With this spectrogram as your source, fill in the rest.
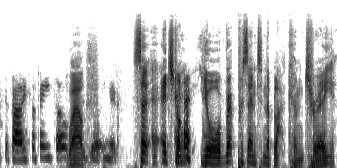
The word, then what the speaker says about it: Ed Strong: Ed Strong, spelled like the mum's name. Yeah. So it's not Headstrong, it's Ed Strong, ED Strong.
